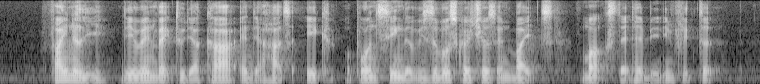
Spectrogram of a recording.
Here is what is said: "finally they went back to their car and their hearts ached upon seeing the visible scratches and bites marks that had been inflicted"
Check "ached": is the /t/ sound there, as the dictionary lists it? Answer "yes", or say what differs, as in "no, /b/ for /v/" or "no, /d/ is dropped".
no, /t/ is dropped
